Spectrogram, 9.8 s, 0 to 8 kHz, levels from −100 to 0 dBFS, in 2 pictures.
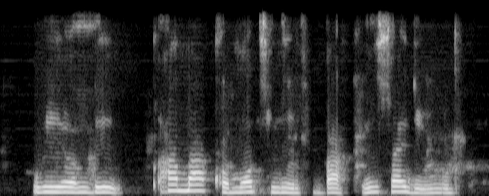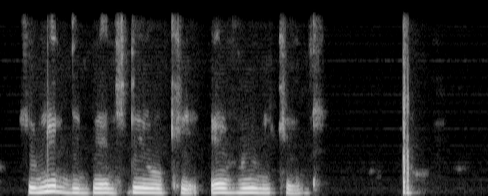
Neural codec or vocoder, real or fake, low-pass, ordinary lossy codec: vocoder, 22.05 kHz, 80 mel bands, HiFi-GAN; fake; 7.2 kHz; none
